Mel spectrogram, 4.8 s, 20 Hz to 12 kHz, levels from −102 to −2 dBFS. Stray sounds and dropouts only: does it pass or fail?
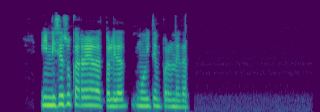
pass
